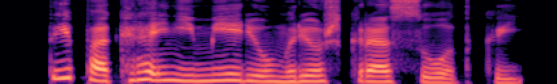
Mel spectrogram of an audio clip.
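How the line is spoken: Matching chuckle. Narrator (Russian): в тон ей хохотнула я

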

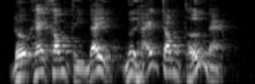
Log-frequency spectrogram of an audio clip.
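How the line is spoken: Murderous shout. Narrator (Vietnamese): Chí Tôn lừng sát khí, chàng quát lên

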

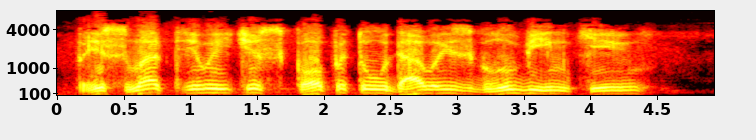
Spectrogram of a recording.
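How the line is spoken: Plain. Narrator (Russian): сказал царь

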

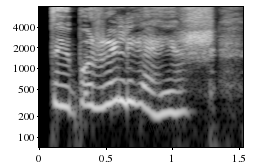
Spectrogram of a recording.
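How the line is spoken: Shrieking. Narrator (Russian): взвизгнула она

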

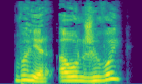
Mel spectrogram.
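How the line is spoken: Frightened question. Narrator (Russian): испуганно спросила Ольга

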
